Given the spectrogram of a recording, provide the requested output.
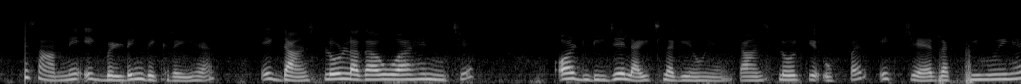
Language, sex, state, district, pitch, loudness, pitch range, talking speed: Hindi, female, Uttar Pradesh, Jyotiba Phule Nagar, 215 Hz, -24 LUFS, 190-240 Hz, 165 wpm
